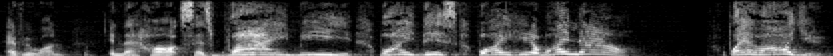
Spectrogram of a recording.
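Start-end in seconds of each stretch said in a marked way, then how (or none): 2.1-8.2 high, drawn-out pleading wail; anguished cry. Acted. Preacher voices every sufferer questioning God, anguished cry. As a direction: cry out each question to heaven, pitched high.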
